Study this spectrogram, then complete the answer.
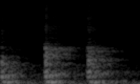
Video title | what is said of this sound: How to install any cabinet DIY - Mount Shaker style cabinets by yourself | when you start hitting the sound like this that's solid that means that it's a board sitting right behind the wall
